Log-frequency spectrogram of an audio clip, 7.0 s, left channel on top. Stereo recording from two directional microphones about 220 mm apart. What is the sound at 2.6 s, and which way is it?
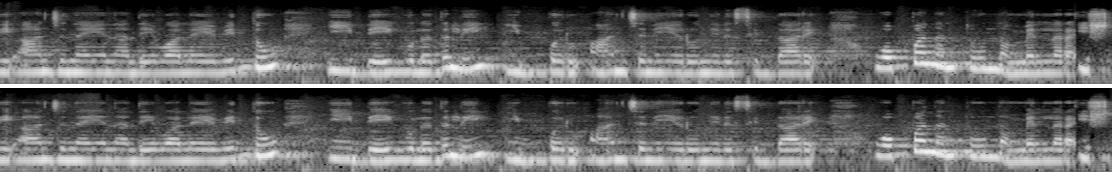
A woman's voice, 10° left (ahead or behind).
